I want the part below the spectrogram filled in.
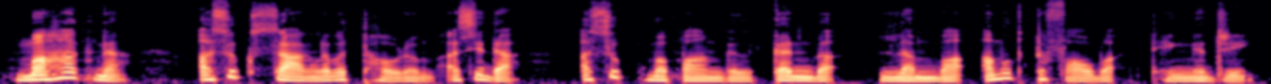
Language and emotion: Manipuri, neutral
